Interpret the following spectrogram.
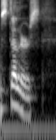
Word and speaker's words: Steelers: pit Pittsburgh I think it's supposed to be pronounced Steelers but I believe a real Pittsburghian would say Pittford's how are them how about them Stillers I think uh but they um I think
